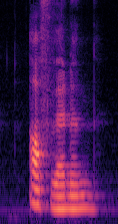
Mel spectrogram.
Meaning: 1. to unlearn, to lose or kick a habit 2. to wean
- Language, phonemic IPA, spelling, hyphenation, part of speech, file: Dutch, /ˈɑfˌʋɛ.nə(n)/, afwennen, af‧wen‧nen, verb, Nl-afwennen.ogg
